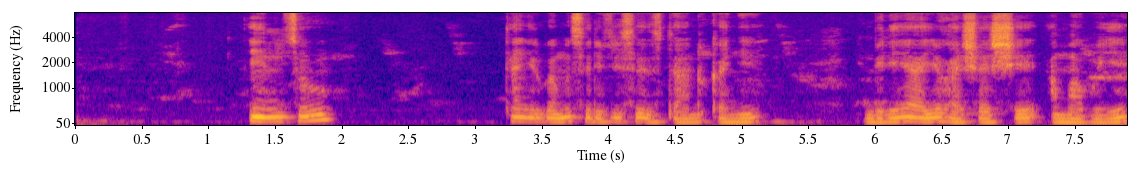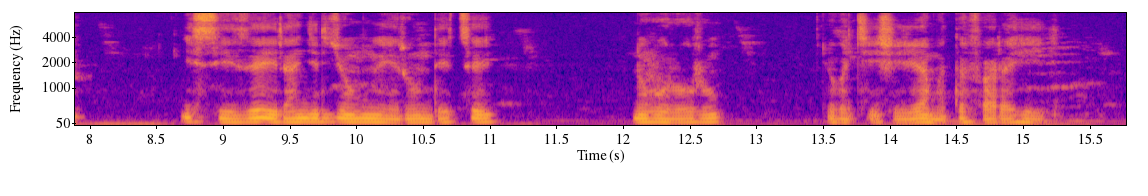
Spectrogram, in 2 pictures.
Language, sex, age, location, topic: Kinyarwanda, female, 18-24, Nyagatare, government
